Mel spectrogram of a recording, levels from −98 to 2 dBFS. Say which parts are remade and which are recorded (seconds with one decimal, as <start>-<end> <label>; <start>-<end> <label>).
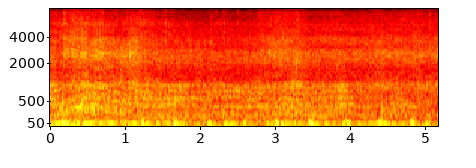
0.0-1.4 remade; 1.4-3.9 recorded; 3.9-4.5 remade; 4.5-5.2 recorded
